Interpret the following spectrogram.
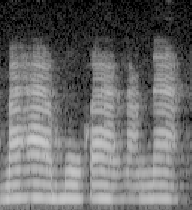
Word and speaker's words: Maha Moggallana: Ngài Maha Mục Kiền Liên, Ấn Độ đọc là Maha Moggallana, chữ Hán là Đại Thái Thúc Thị, là bậc có phép thần thông đệ nhất.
